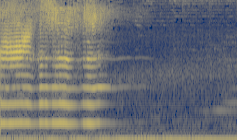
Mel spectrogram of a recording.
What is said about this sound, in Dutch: dat je iedere nacht niet kunnen slapen omdat je achter zo'n mug aan zit te jagen die je eigenlijk gewoon per definitie nooit te pakken krijgt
